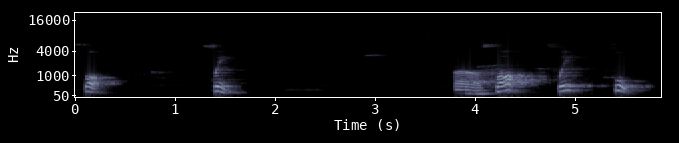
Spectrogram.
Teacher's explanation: Ini keluar dari ujung lidah bertemu dengan ujung gigi taring dua yang bawah.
